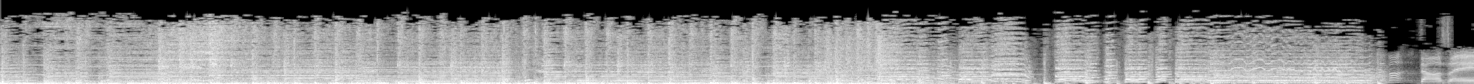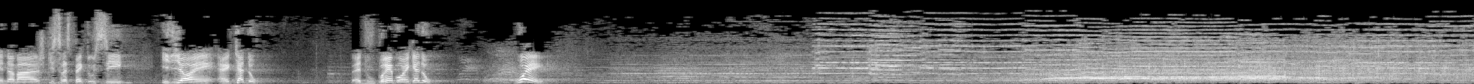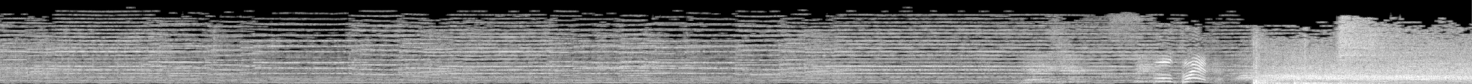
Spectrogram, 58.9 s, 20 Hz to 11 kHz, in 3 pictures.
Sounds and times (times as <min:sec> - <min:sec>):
Music: 0:00.0 - 0:18.6, 0:27.5 - 0:58.9
Speech: 0:18.5 - 0:23.3, 0:24.3 - 0:27.0, 0:54.5 - 0:55.6.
